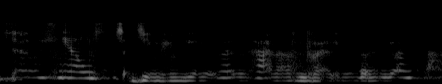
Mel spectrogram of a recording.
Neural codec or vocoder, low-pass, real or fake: codec, 16 kHz in and 24 kHz out, 0.4 kbps, LongCat-Audio-Codec, four codebook decoder; 7.2 kHz; fake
